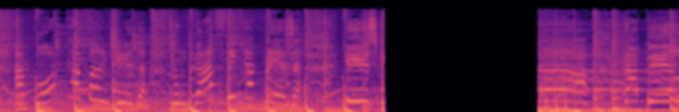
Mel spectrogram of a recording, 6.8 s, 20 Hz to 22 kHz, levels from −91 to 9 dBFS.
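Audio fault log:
3.86–5.39 s: audio dropout to silence. The sound cuts off mid-flow and returns about 1.53 s later, with the gap silent and no room tone. The input was likely lost, with silence written in its place. Whatever occurred then is gone.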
